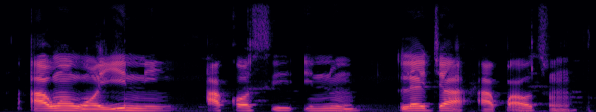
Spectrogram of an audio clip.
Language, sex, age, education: Yoruba, male, 15-29, tertiary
